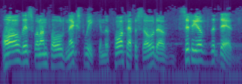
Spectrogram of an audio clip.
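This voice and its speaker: Theatrical male radio announcer, widely swinging pitch. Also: big pitch swings, fairly quick. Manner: suspenseful, theatrical. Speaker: serial announcer. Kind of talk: dramatic scripted old-time radio narration. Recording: dull, band-limited old radio recording.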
